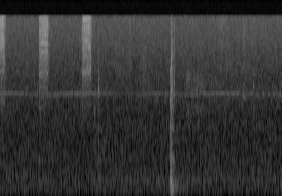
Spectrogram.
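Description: Two short hisses from a Garnier Fructis Sleek & Shine glossing spray being sprayed onto hair, about half a second apart, followed about two and a half seconds in by a single sharp click.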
